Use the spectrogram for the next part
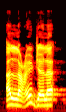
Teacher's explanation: jimnya qalqalah sughra memantul dengan kuat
